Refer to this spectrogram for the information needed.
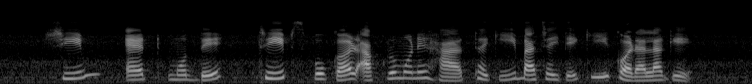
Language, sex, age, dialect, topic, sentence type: Bengali, female, 18-24, Rajbangshi, agriculture, question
